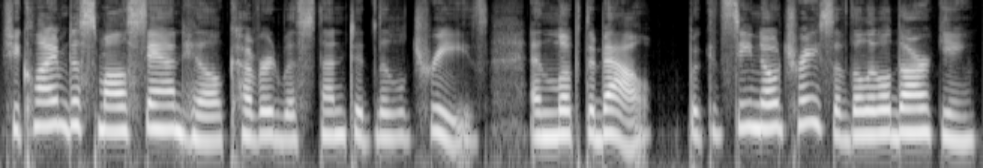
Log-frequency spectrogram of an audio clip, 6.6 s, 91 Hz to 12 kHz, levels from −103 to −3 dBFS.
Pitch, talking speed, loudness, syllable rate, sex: 245 Hz, 210 wpm, -17 LUFS, 5.6 syllables/s, female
